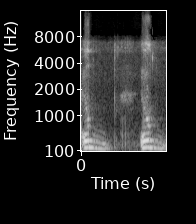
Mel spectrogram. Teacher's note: في أيامنا هذه إلى أن ينطقوا حرف الضاد نطقا غير دقيق بأن يخرجوه من مخرج الدال المفخمة، يعني يفخمون الدال فينطقون بها ضادا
